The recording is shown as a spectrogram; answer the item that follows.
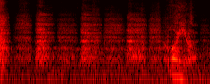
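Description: A man gasping for breath, about five short hard gasps, with a groan that falls in pitch near the end. He is winded after a hard fall to the ground.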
